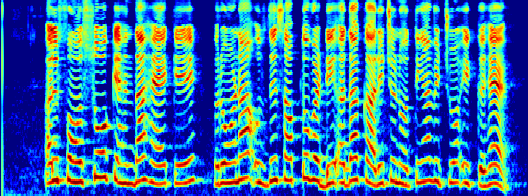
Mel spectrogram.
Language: Punjabi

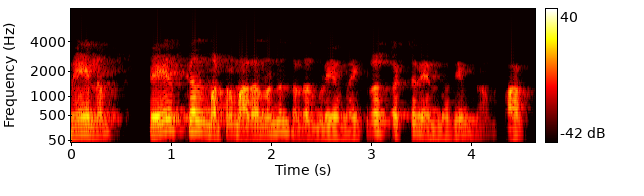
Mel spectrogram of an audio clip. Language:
Tamil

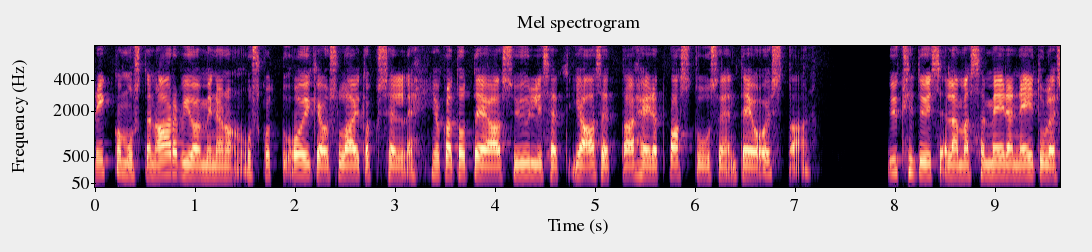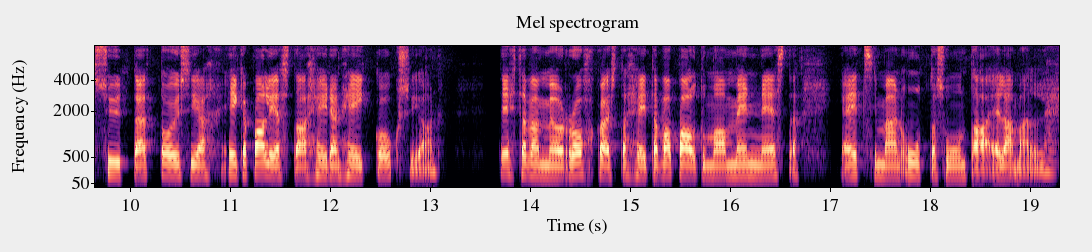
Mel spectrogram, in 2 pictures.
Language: Finnish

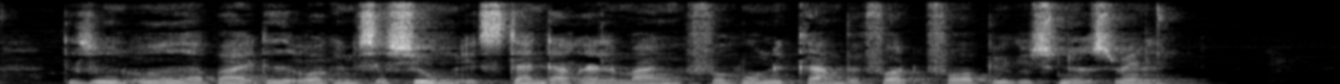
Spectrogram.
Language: Danish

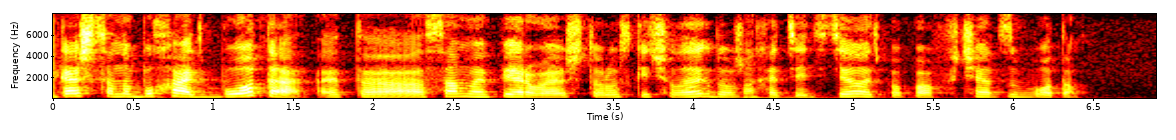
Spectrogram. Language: Russian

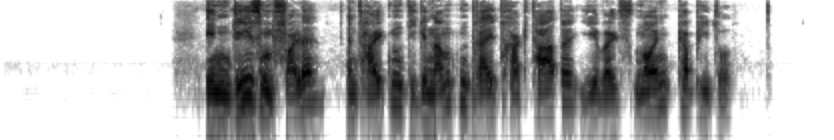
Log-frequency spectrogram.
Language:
German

